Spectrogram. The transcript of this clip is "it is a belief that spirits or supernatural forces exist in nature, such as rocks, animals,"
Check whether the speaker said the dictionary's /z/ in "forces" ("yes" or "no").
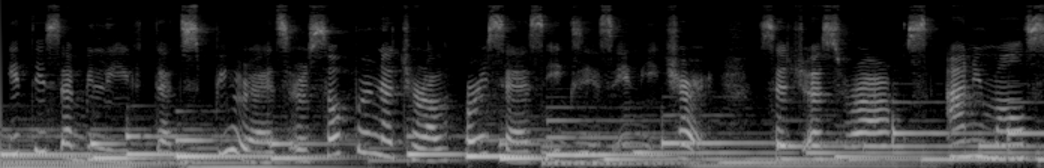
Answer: no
